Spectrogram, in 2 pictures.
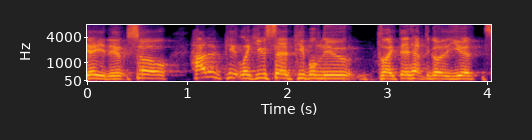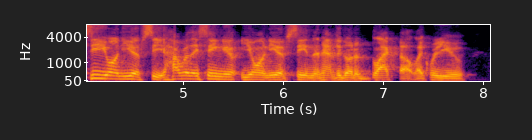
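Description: Over a quiet background, a man speaks in a fairly high pitch at a fairly quick pace, with very wide pitch swings, very even loudness and an excited, energetic tone. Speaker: podcast host. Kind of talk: casual interview. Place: studio.

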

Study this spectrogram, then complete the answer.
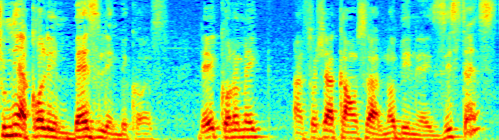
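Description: Speaking at a very fast pace, a man uses lively intonation and a dark, mellow tone that is somewhat breathy. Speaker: member of parliament. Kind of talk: TV interview.

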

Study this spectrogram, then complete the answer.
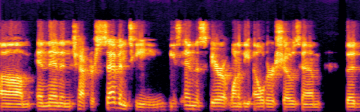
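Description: The speaker has an ordinary speaking voice and an American accent. The delivery is fairly slow, with fairly even intonation. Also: man. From Maryland, US. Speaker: Bible scholar and pastor. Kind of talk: interview about scripture. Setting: remote call with poor internet.

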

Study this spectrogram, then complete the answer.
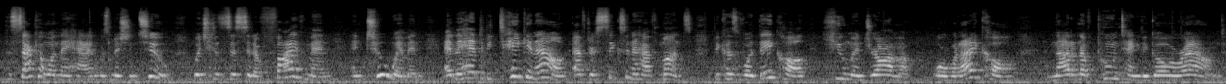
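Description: Noticeable background noise sits behind the voice. A woman talks at a fairly quick pace. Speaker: comic tour host. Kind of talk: comedic mock-documentary monologue. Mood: sarcastic, playful. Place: hall.

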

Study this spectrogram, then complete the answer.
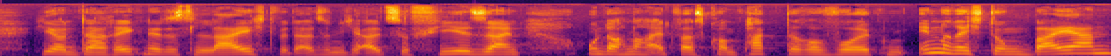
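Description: Recorded dry with no echo, a woman speaks at a fairly quick pace and fairly low pitch with ordinary pitch variation. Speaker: TV weather presenter. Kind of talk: TV weather forecast. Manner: elegant, charming. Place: studio. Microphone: lapel.

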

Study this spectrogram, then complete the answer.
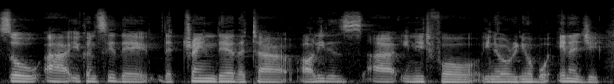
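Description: In a Kenyan accent, a man speaks at a moderate pace and medium pitch. His intonation stays monotone and flat. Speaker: trade and development researcher; speaker. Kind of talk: panel presentation. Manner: halting, many fillers like you know. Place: hall. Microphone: handheld.

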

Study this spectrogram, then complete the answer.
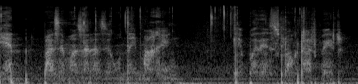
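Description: Here a woman whispers. She keeps to a moderate pace. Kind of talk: ASMR role-play. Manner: soft, close-mic ASMR voice. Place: home room. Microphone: studio mic.

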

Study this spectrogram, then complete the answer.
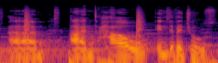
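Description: Clear music plays in the background as a man speaks with a very deep, low pitch. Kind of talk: interview answer. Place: office. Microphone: lapel.

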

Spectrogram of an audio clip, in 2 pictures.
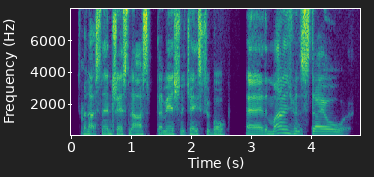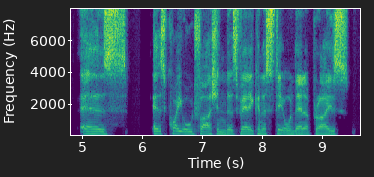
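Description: A man with a strong Scottish accent speaks at a moderate pace and medium pitch, somewhat breathy, with ordinary pitch variation. His loudness stays very even, and the sound is dry and close with no echo against a quiet background. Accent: thick Scottish. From Scotland. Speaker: football journalist. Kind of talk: podcast interview answer.

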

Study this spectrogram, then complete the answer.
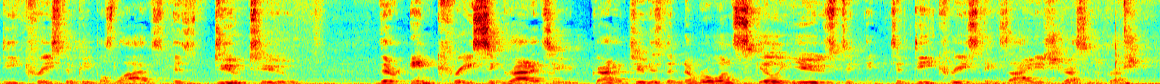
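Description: Noticeable background noise runs under a man speaking at a fairly quick pace. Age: 30s. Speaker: retired military drill instructor and radio host. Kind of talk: panel discussion. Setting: live event panel with microphones. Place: tent.

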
